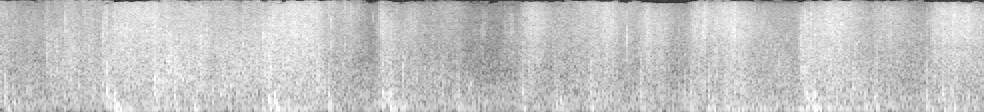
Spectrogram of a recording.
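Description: Footsteps thud steadily on stone and grass.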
